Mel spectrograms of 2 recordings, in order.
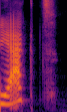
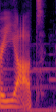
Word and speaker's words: yacht: like this right so I was trying to read it phonetically and I was like a star act star I was really confused and then I realized okay star yacht into a luxury star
